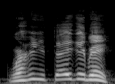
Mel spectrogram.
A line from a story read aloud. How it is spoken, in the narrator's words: Heather cried out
